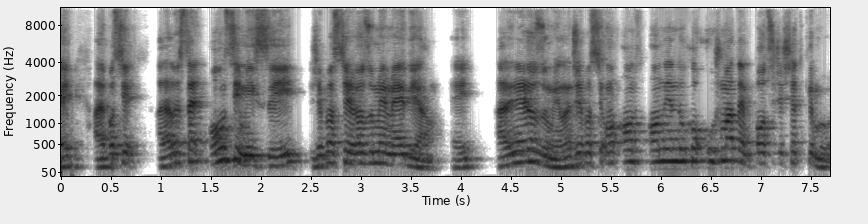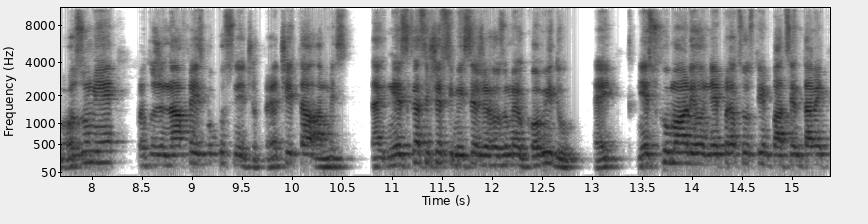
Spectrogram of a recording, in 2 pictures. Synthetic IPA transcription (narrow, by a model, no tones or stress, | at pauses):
ɦɛjalɛpɾɔscɛalɛnad̪ɾuɦist̪ɾaɛɔnsimisliːʒɛpɾɔscɛɾɔzumɪɛmɛːd̪ia̰mɦɛjʔalɛɲɛɾɔzumɪɛlɛnʒɛpɾɔscɛɔnɔnɔnjɛd̪ɔd̪uxɔʔuʒmaːt̪ɛnpɔt͡sid̪ʒɛfʃɛt̪̚kɛːmuɾɔzumɪɛpɾɛt̪ɔʒɛnafɛjzbukusiɲɪɛt͡ʃɔpɾɛt͡ʃiːt̪alamis | t̪aɡɲɛskasifʃɛt̪t͡simisliaʒɛɾɔzumɛjukɔʋid̪uɦɛjɲɛskuːmaliɦɔɲɛpɾat͡sujuːst̪imipat͡sɪɛnt̪ami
